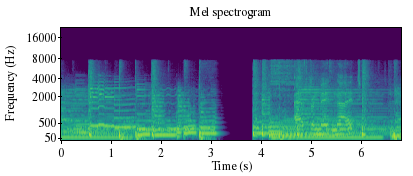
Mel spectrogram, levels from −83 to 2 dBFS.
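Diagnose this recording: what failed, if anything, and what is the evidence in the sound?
A call audio freeze runs from 3.08 to 3.84 s. The last sound is stretched into a fading buzz that settles into roughly 0.49 s of silence, then the audio resumes where it stopped. Packets were likely stalled in the network, draining the jitter buffer and inserting about 0.75 s of delay.

A skip ahead follows at 4.16 s. Playback jumps forward across a join of only about 8 ms, and roughly 0.4 s of audio is gone. This fits the jitter buffer discarding backlog queued during the freeze, in a call path whose codec passes nothing above 8 kHz.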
